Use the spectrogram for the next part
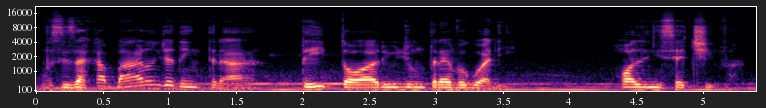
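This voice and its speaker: A Brazilian man narrates a tabletop role-playing game, blending theatrical, suspenseful storytelling with casual banter. His voice is medium-pitched with fairly even intonation and a moderate pace. Loud background music plays beneath him.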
